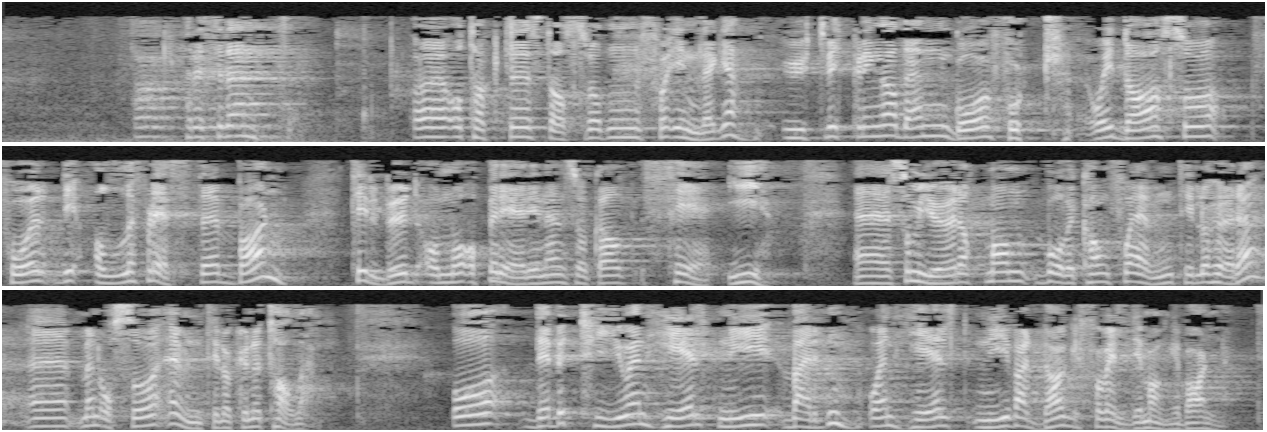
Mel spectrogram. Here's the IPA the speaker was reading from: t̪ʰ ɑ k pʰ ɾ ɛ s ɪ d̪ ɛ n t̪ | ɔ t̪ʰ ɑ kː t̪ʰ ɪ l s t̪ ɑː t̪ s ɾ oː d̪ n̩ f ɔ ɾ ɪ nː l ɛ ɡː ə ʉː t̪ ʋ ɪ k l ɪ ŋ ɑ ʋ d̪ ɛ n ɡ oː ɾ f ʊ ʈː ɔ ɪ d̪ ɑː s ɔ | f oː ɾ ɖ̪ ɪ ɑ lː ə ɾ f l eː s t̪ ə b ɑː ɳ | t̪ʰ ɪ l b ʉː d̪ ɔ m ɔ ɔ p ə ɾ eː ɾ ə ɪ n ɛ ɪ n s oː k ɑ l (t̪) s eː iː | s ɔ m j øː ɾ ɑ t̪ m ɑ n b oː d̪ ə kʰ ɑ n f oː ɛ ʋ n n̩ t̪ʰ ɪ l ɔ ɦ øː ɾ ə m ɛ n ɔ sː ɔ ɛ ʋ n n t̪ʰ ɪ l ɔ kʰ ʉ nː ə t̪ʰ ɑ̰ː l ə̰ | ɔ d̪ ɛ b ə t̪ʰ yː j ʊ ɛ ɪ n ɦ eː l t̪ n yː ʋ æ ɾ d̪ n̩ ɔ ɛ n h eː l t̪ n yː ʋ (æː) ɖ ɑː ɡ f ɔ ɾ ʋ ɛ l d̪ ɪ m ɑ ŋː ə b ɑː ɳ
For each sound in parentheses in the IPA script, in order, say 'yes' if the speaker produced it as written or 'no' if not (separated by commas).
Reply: yes, no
